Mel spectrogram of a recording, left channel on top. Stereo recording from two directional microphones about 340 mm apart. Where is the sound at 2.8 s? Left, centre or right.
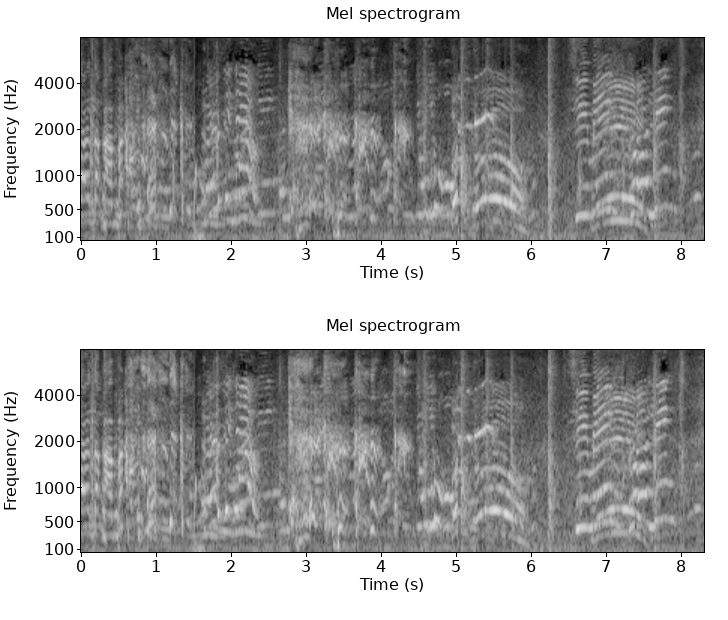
Centre.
